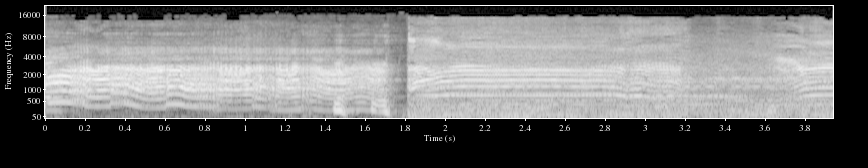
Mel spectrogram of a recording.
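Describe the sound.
A person loudly imitates a bald man screaming in a chair: two long, strained, wavering wails, separated by a brief break, with the second stretching on to the end.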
